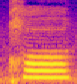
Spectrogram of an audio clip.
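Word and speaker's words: خ: এই খ হরফটি হচ্ছে কণ্ঠনালীর শেষ ভাগ হইতে উচ্চারিত হয়, একটু খড়খড়ে আওয়াজ হবে।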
